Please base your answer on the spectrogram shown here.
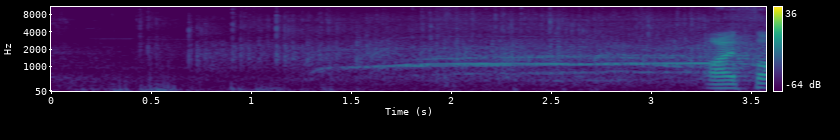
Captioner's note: audience cheers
